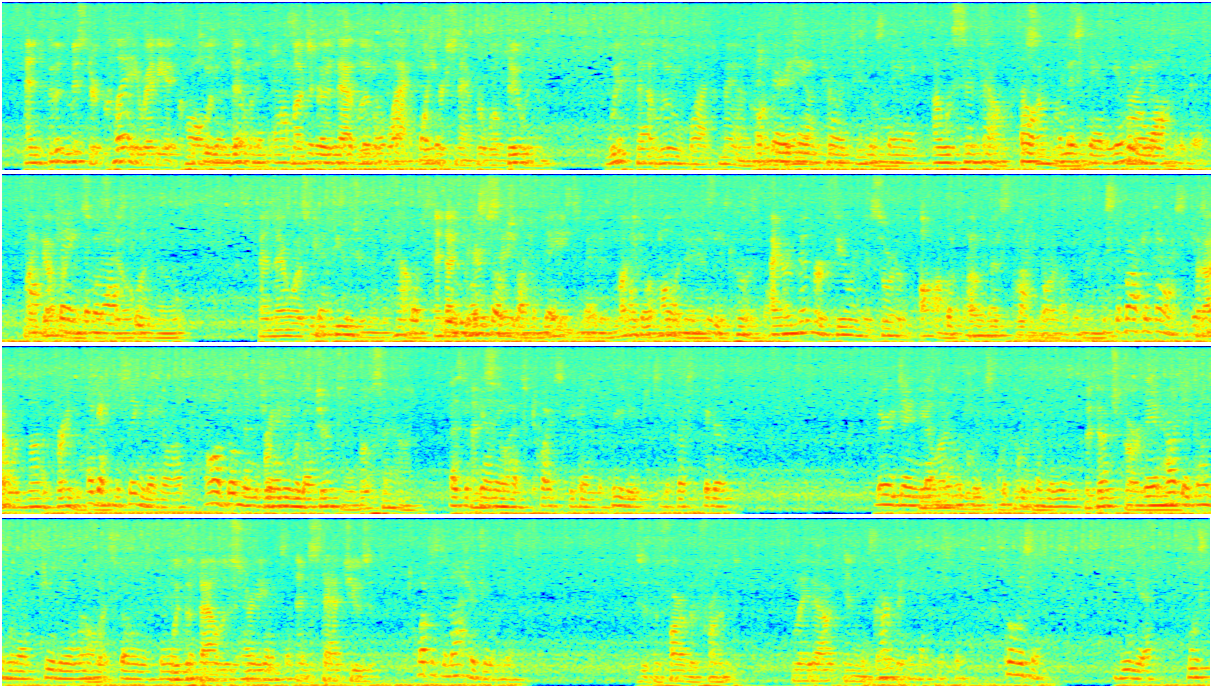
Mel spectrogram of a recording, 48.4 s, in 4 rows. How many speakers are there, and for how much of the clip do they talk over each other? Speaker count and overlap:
2, about 50%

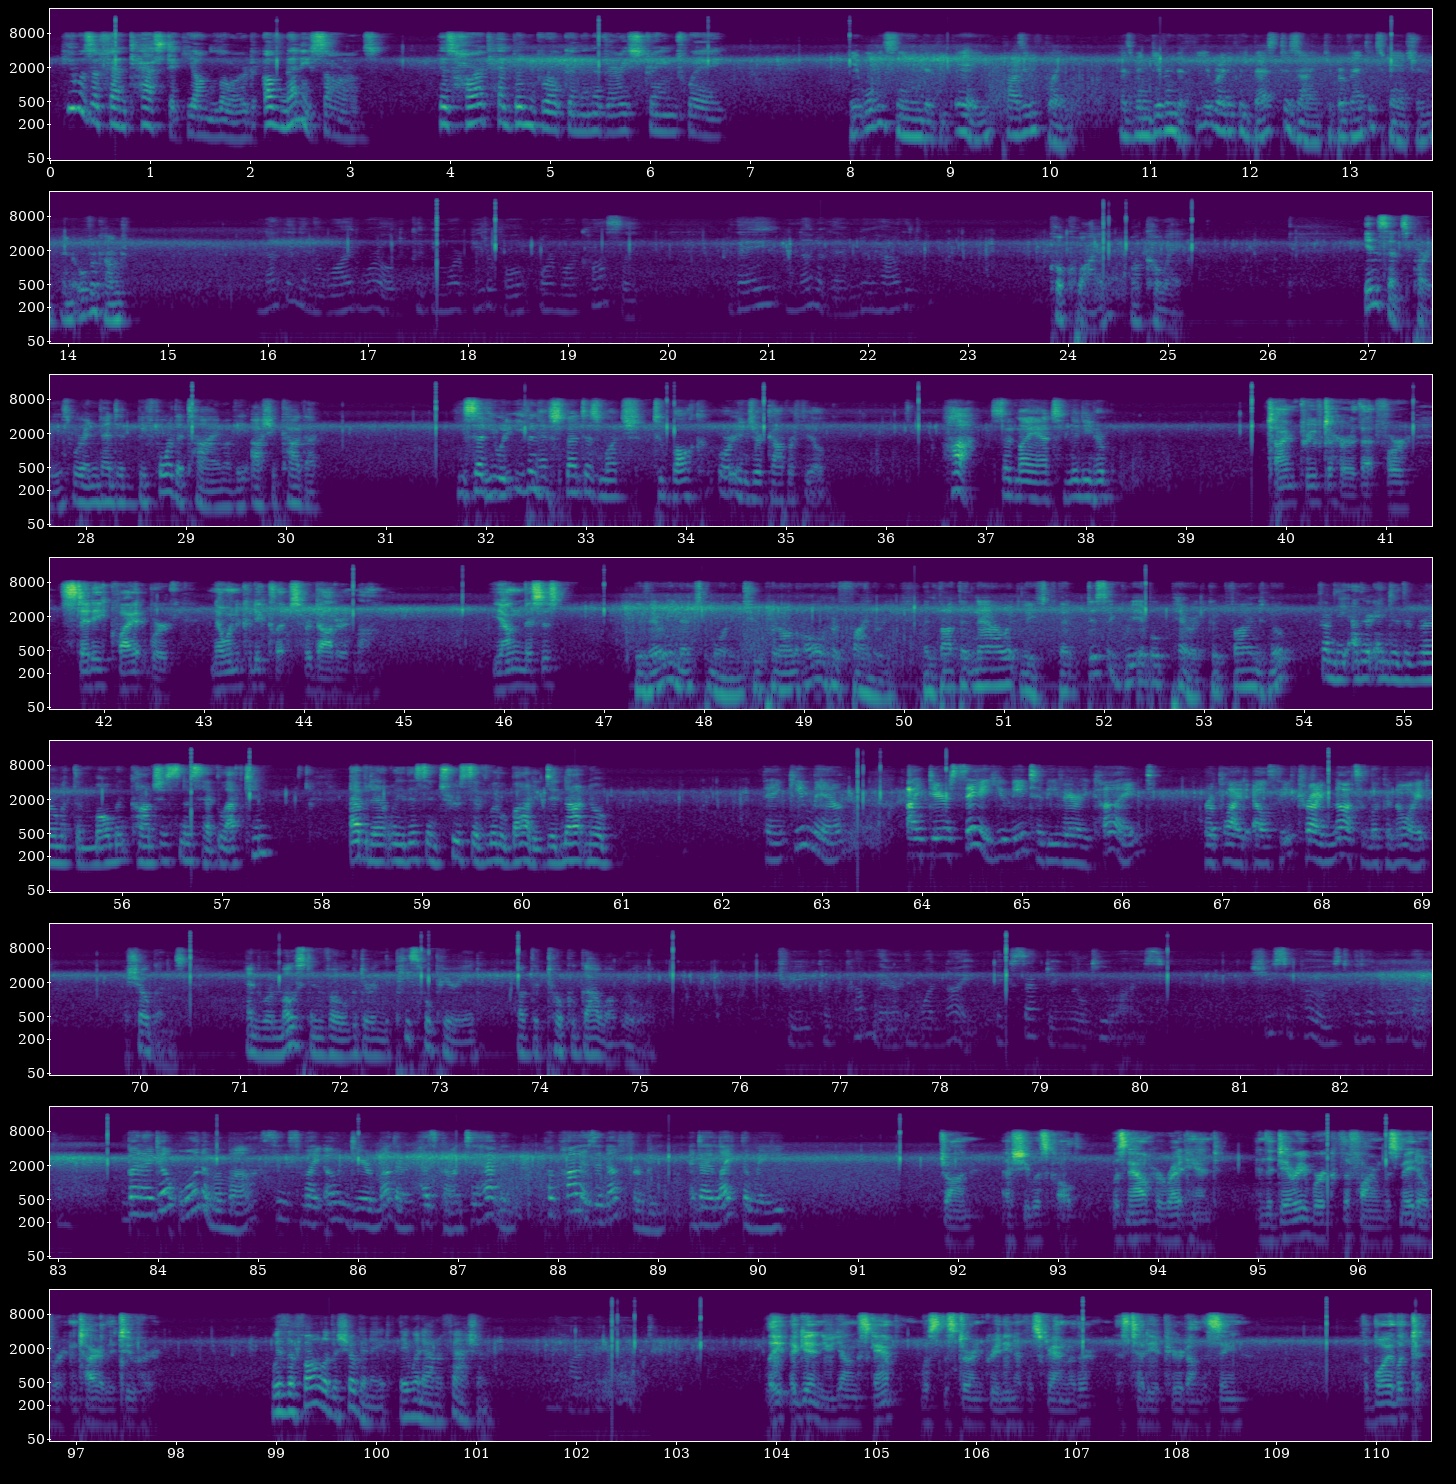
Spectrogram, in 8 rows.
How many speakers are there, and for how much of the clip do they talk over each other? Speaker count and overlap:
9, no overlap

